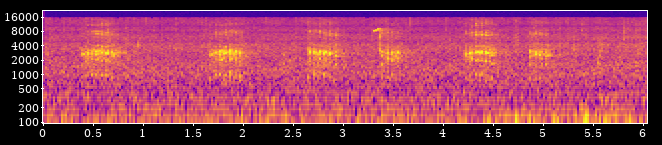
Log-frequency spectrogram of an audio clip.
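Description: Faint bird calls in woodland: short, harsh notes repeated at uneven intervals, roughly once a second, over a low rumble.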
